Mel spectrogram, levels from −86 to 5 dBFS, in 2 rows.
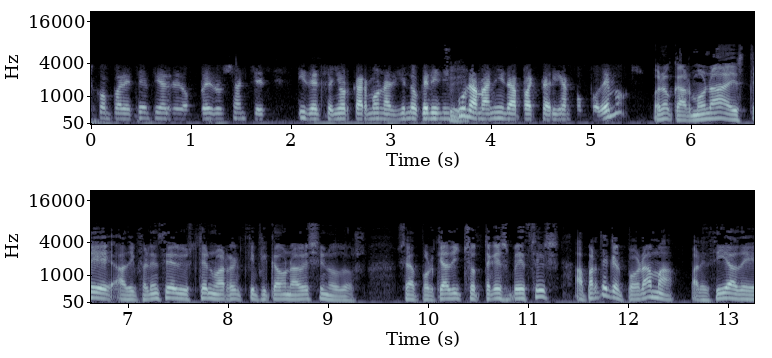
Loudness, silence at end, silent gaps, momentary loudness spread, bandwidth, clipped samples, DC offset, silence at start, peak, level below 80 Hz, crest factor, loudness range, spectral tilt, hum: -25 LUFS; 0 s; none; 10 LU; 7.6 kHz; under 0.1%; under 0.1%; 0 s; -2 dBFS; -50 dBFS; 22 dB; 4 LU; -4.5 dB/octave; none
